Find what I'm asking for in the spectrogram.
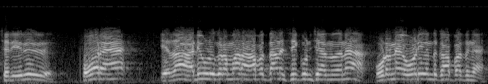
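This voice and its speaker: A man's voice: fairly even intonation, quick pace. A man acting in a comedy film scene, talking in a melodramatic, wailing manner. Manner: high, bright, melodramatic wailing.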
